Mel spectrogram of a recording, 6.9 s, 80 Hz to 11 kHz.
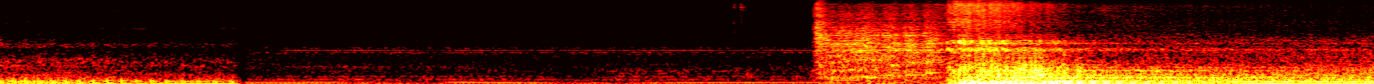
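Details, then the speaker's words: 2002 Ford F150 Harley-Davidson supercharged V8 with long tube headers, high flow cats and new mufflers, fully warmed up with full oil pressure: deep even idle rumble, then sharp clean rev and smooth settle, no misses or rattles; normal exhaust note. "I don't know about you, but I think that sounds pretty doggone good. I could be wrong, but that's what I think."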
